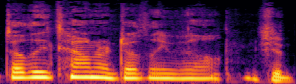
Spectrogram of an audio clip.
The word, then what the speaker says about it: Dudleytown: what they discovered during their little investigation in dudley town the warrens actually had warned people about this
